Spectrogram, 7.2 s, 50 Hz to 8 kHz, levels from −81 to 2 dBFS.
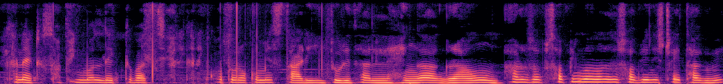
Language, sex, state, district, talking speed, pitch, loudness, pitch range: Bengali, female, West Bengal, Kolkata, 190 wpm, 220 Hz, -17 LUFS, 205-240 Hz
